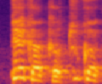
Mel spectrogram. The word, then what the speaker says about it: PKK: bu hdp'yi pkk'den burada PKK'nin doğru okunuşu PKK arkadaşlar Türkçede harfler sonra e konular okunuyor bir tek kelime Almanca he he okunuyor hani biz de Kural koymuş harfin sonu e gelecek PKK demek için kurallarımızı bile değiştiriyoruz Hani bunu Peki ise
